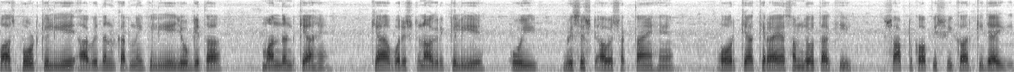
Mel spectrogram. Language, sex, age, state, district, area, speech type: Hindi, male, 60+, Madhya Pradesh, Narsinghpur, rural, read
